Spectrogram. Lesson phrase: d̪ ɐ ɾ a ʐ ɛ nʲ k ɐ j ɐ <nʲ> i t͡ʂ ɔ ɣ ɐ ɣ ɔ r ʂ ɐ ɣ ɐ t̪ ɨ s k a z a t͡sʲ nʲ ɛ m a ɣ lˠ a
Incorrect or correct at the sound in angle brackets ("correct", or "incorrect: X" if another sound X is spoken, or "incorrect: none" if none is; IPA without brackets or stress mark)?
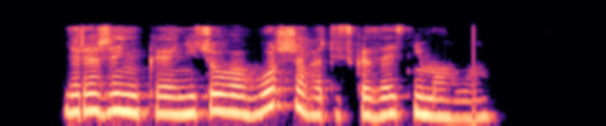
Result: correct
